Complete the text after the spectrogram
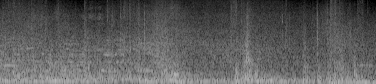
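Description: Waves wash against a wooden ship's hull.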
